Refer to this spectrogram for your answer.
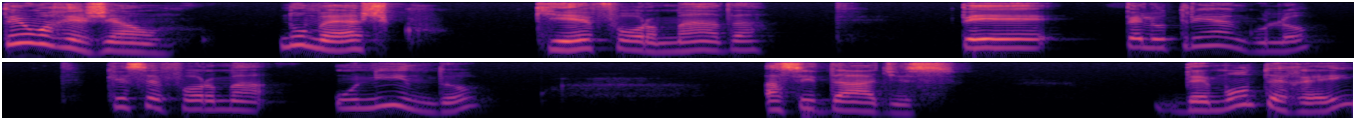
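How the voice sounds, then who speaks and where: A high-pitched man with a Spanish accent, lively in intonation, very slow, with long, frequent pauses. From Mexico. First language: Spanish (speaking Portuguese). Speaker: economist and export consultant. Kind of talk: lecture. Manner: halting.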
